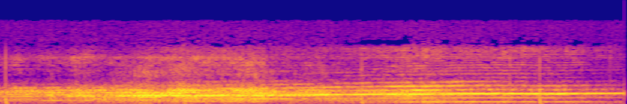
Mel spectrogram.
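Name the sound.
airplane engine roar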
